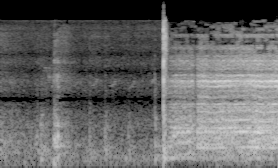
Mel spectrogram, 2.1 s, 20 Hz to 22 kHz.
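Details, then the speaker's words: 1958 Plymouth engine, rebuilt 1968, compression test on cylinder 8: a click, then a steady, even starter whir with no firing; reads 120, respectable compression. "What does that look like? 120, that's respectable."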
